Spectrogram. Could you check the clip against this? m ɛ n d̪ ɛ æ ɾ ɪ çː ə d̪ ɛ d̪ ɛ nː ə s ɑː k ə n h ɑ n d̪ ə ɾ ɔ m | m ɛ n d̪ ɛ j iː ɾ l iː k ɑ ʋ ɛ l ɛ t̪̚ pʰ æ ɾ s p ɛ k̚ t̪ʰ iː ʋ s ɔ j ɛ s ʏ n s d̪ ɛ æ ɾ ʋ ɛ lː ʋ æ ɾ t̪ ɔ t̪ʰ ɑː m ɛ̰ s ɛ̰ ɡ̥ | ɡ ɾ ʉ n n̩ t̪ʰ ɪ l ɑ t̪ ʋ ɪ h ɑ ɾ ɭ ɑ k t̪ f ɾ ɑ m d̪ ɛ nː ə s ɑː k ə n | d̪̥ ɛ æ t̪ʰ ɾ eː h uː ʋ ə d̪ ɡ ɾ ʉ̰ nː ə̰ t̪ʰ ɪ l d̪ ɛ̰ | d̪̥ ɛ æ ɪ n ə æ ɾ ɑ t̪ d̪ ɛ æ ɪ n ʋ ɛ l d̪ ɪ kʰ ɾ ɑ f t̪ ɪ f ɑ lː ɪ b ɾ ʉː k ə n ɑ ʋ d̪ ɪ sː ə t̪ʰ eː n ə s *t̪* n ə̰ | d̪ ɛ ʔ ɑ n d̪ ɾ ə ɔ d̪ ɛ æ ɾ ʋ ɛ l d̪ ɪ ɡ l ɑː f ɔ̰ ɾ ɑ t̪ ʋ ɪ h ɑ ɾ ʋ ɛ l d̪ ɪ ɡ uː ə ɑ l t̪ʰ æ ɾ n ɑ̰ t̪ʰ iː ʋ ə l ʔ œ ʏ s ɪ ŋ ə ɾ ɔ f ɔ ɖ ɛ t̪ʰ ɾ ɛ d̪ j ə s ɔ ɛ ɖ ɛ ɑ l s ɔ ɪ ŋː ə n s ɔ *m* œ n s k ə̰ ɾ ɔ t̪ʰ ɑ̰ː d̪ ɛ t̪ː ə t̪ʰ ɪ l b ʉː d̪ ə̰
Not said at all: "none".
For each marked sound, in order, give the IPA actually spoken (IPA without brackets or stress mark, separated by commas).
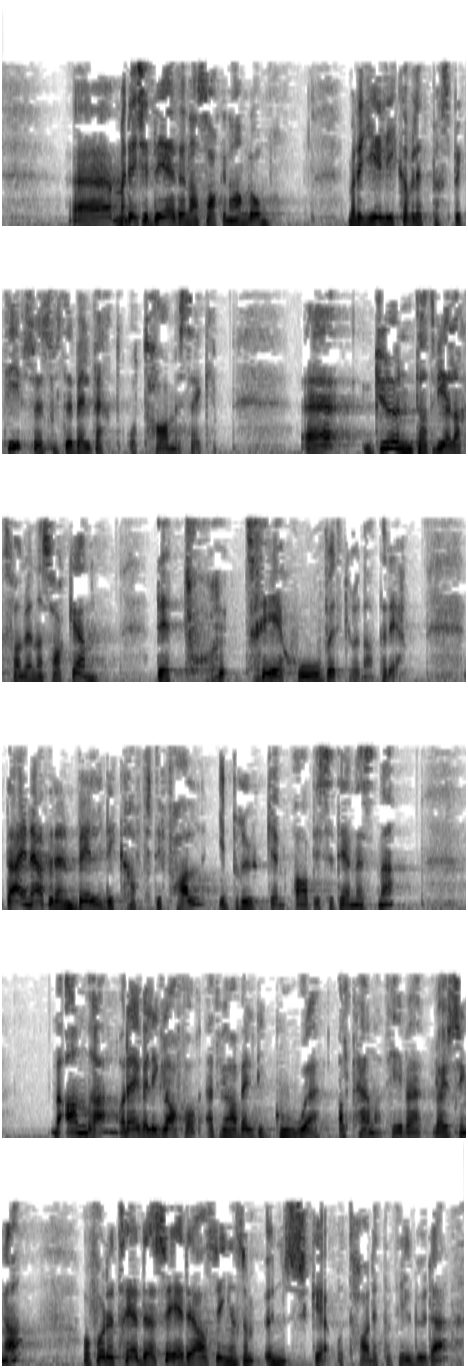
t̪, m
